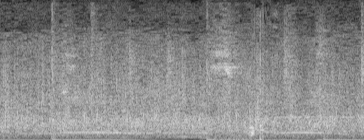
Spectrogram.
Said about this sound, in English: Everyone, let's make a round of applause for my best friend, Stacy.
